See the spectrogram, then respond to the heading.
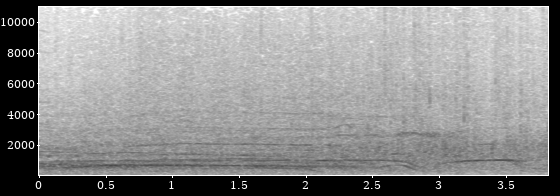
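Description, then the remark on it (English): Steady, dense audience applause fills the whole stretch at an even level, with a few rising and falling whistles or cheers sliding over the clapping; nobody speaks. “Um, and we applaud the Chicago people for doing that.”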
